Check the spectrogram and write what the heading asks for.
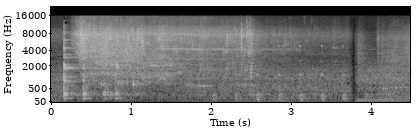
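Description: Water running into a bowl of whole mung beans for rinsing, a loud hiss at first that tails off after about two and a half seconds.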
